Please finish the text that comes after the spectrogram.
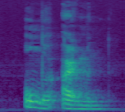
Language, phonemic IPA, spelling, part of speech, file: Dutch, /ˈɔndərˌɑrmə(n)/, onderarmen, noun, Nl-onderarmen.ogg
- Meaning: plural of onderarm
